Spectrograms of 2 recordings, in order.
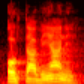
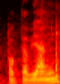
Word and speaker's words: Octaviani: have another interview with none other than octaviani from Life the plant way want you let me get you to introduce yourself my name is octaviani I'm glad you said it right um I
